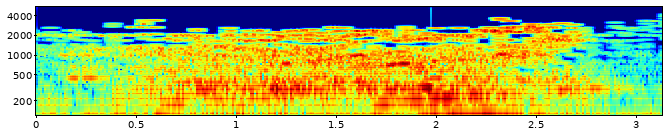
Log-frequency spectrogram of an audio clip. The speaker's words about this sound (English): Now, he'll get into the car. He'll start the engine. And then he'll drive off.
